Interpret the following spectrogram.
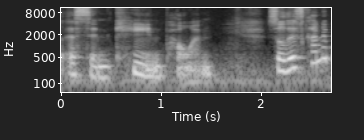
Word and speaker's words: cinquain: sim cane it looks like it would be pronounced way different I always think I always thought it was called a sin Queen but it's actually called a sin cane poem so this kind of poem is super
